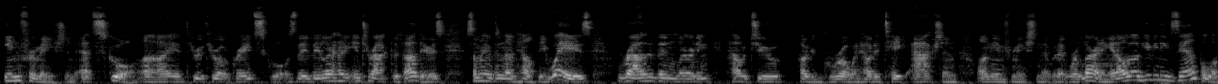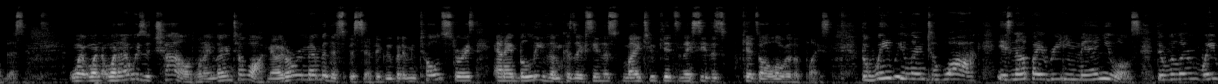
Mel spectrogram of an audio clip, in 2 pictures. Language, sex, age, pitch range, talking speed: English, male, 20-39, 155-245 Hz, 260 wpm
